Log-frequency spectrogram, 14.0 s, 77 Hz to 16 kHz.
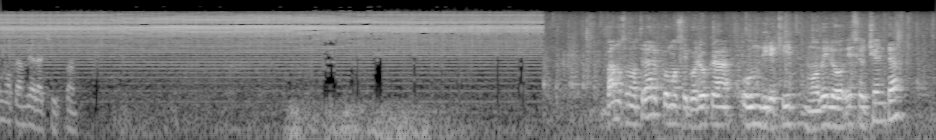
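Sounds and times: ignition coil tester buzzing: 0:00.0 - 0:08.2.

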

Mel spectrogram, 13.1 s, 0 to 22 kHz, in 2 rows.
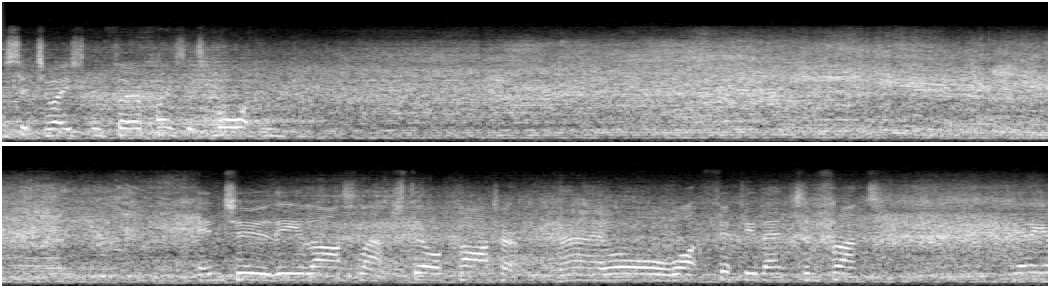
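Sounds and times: motorcycles racing engine drone: 0:00.0 - 0:13.0.

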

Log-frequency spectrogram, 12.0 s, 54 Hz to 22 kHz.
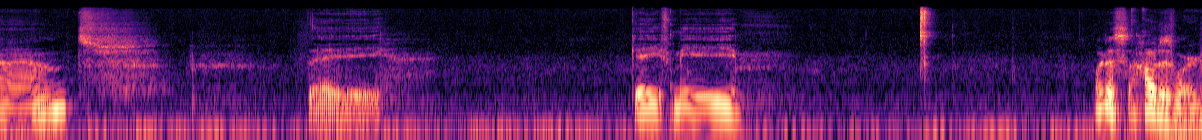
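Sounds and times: faint room noise: 0:00.0 - 0:12.0
sharp click: 0:09.2 - 0:09.6.

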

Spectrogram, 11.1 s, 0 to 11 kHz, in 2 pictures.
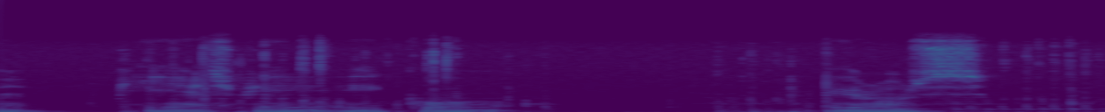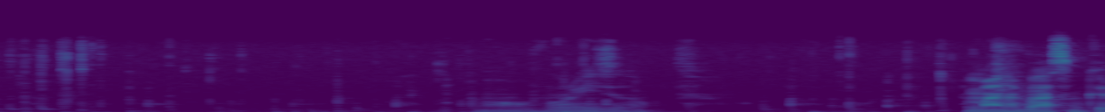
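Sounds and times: computer keyboard typing: 0:00.7 - 0:02.8, 0:03.5 - 0:08.7, 0:09.3 - 0:10.4.

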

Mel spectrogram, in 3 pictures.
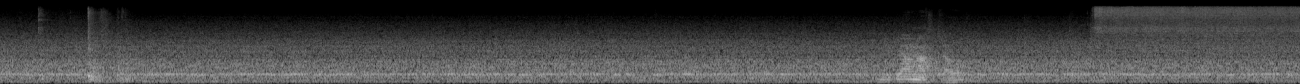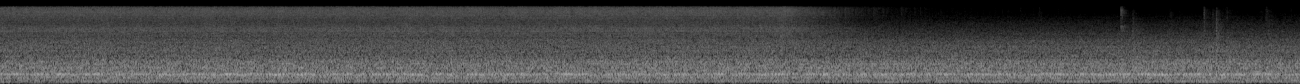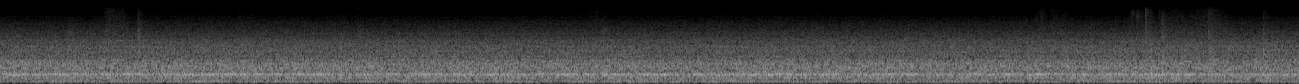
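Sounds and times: fog machine hissing: 0:10.9 - 0:22.1.

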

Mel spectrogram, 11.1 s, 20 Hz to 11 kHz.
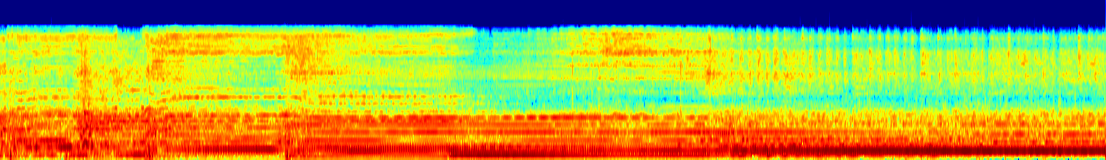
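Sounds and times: distorted electric guitar note: 0:00.0 - 0:11.0.

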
